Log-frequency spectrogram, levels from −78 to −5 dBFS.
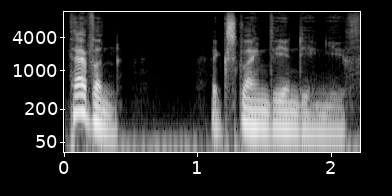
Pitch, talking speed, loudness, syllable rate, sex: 95 Hz, 135 wpm, -20 LUFS, 6.4 syllables/s, male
